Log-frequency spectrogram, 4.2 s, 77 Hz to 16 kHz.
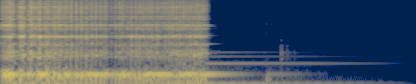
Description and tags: wire scraperelease 6
A small piece of thin steel wire recorded with a contact microphone.
sound, wire, soundeffect, contact, effect, fx, steel, metal, close, microphone, sfx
